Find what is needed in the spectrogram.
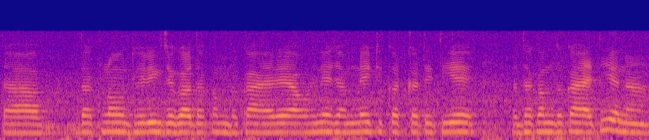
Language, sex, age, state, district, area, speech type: Maithili, female, 45-60, Bihar, Saharsa, rural, spontaneous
